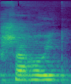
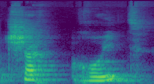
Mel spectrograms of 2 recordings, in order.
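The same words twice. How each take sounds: First: The word begins with a plain 'sh' sound. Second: The word begins with a 'tch' sound. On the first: It is an easier, simplified pronunciation. The speaker calls it wrong. "je vais dire Charoite pour être euh, un peu plus fluide" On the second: It is the usual pronunciation of the name. The speaker calls it right. "ça se prononce un peu comme avec un T devant"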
